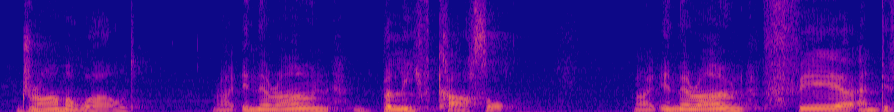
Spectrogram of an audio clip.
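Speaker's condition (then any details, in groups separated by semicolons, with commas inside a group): No condition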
